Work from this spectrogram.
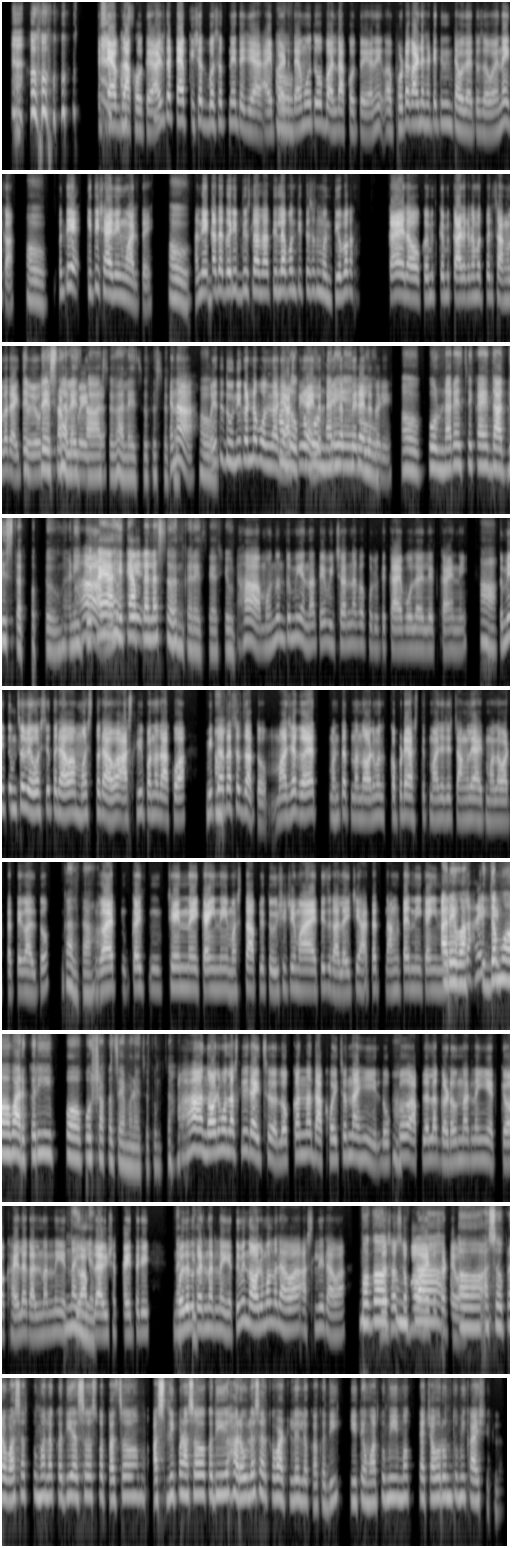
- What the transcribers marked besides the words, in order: laugh; laughing while speaking: "असं का?"; other background noise; chuckle
- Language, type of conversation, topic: Marathi, podcast, तुमच्यासाठी अस्सल दिसणे म्हणजे काय?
